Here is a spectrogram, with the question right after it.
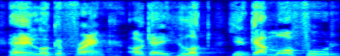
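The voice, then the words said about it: Imitation of Frank's voice. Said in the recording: “I'm doing the Frank voice.”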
